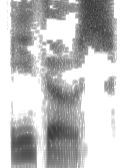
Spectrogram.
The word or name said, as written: ethos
